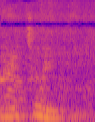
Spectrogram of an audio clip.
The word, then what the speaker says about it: lechwe: Ya, lecuy betinanya tidak bertanduk, lecuy jantannya itu yang bertanduk. Baru tahu kan tulisannya itu LECHWE gitu. Lecuy ya, dibacanya lecuy.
